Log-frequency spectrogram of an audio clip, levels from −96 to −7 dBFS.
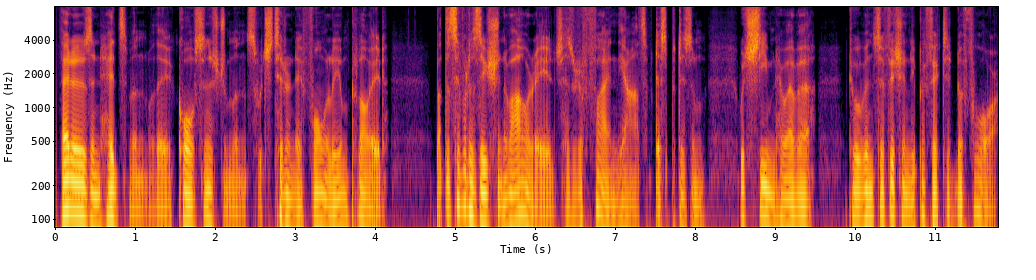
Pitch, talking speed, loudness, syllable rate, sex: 85 Hz, 165 wpm, -22 LUFS, 6.1 syllables/s, male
